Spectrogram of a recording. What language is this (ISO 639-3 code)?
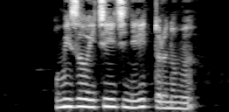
jpn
